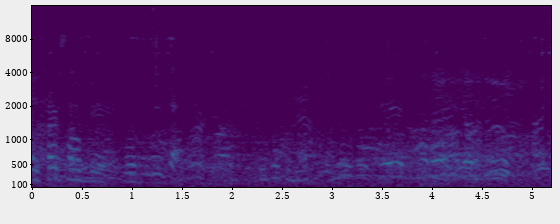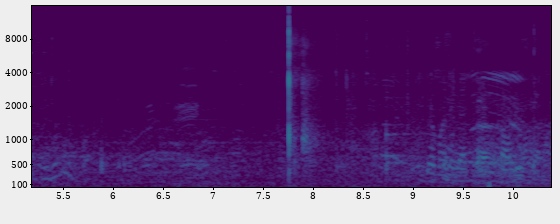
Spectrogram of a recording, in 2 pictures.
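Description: Faint crowd chatter in a ballpark, then a single sharp crack about three-quarters of the way through as a baseball bat hits a pitched ball.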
